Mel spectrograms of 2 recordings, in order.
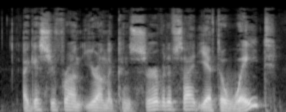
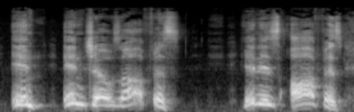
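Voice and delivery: high squeaky laughing voice; can't hold back the laugh; squeaking with laughter; 5 dB louder than usual. Real, not acted. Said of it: "I don't know why I keep laughing".

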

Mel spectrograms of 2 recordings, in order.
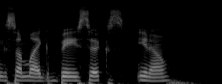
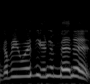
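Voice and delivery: much higher stressed brush-off; stressed bartender; 12 semitones higher, much faster than usual. Retold or imitated. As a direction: chirp I'll be with you in a minute in a frazzled, high voice. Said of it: "she just keeps being like".

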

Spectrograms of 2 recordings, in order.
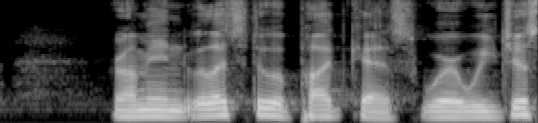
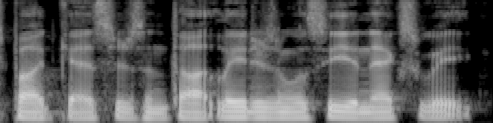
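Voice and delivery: ordinary delivery

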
